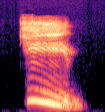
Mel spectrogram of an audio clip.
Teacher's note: Ми не говоримо кит твердо А ми вимовляємо м'яко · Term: М'який приголосний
